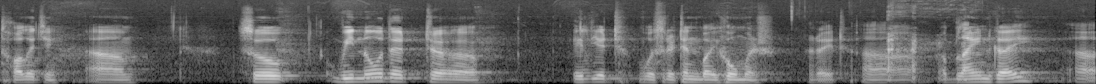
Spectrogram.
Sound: Sadhguru laughs

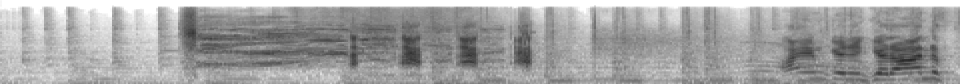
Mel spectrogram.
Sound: laughs

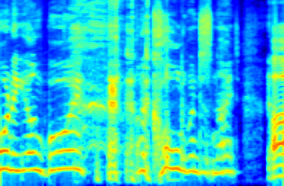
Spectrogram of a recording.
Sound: laugh

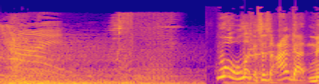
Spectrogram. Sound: metallic swooshing

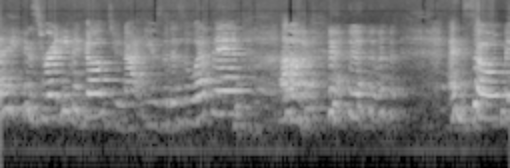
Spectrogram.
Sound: laughs

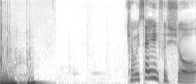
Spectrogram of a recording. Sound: thud

